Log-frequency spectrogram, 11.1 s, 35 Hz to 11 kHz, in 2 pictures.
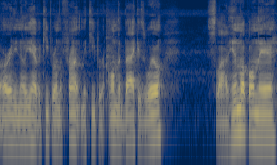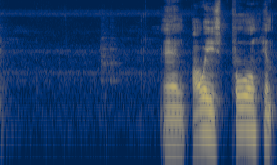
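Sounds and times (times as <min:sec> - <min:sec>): man talking: 0:00.0 - 0:03.4, 0:04.2 - 0:05.6, 0:08.8 - 0:11.0.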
